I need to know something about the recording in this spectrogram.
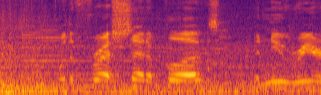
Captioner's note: rock music; car engine revving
